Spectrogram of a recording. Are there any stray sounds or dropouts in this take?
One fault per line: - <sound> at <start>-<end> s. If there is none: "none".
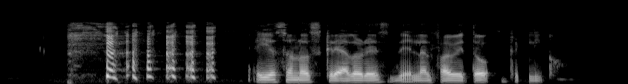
- laugh at 0.7-2.2 s
- dropout at 5.2-5.3 s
